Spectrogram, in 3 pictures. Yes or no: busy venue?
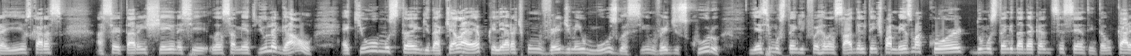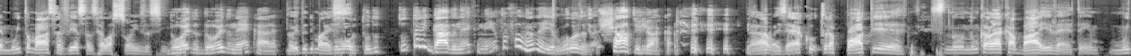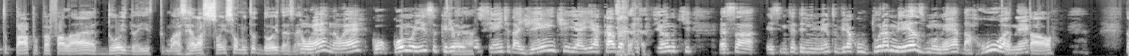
no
